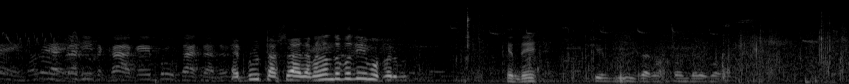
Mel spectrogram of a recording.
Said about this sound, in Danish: Nogle forfaldne træbygninger dukker op på højre side af grusvejen. Man kan høre højlytte stemmer. Det lyder som en fest. Det er skovarbejdere. Så snart vi bliver opdaget, kalder de på os.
